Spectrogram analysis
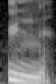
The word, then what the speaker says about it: une: Then the feminine article is here, and it's easier because if you have this U, N, E, then you pronounce it une.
